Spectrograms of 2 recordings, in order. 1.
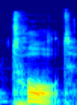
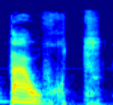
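La vocal suena como 'tor' en tortilla. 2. La vocal no suena como 'tor' en tortilla. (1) "se pronuncia taught" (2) "no taught"

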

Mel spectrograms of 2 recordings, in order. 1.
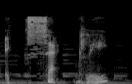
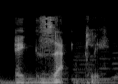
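中间的音是清音 'ks'。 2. 中间的音是浊音 'gz'。

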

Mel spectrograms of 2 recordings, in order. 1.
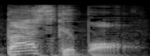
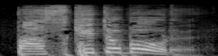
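这是用英语发音说的。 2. 这是用日式发音说的。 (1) "英文呢是" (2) "日式发音呢就是"

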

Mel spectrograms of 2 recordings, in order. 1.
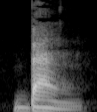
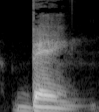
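Se pronuncia con acento del inglés británico. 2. Se pronuncia con acento del inglés canadiense. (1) "En cierto inglés británico" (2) "en cierto inglés canadiense"

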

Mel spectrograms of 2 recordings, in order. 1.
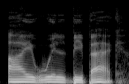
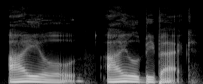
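'I will' se dice como dos palabras completas. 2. 'I will' se contrae en una sola sílaba. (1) "He didn't say" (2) "He said"

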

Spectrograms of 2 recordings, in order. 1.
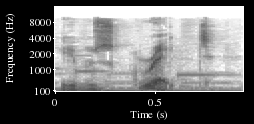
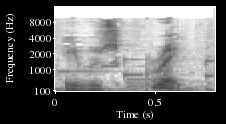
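'was' 读弱音。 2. 'was' 读弱音。

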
